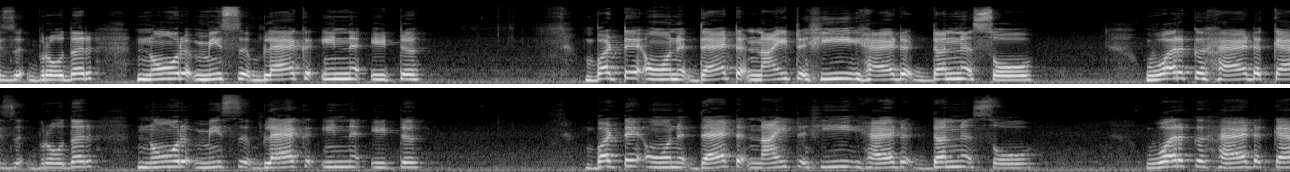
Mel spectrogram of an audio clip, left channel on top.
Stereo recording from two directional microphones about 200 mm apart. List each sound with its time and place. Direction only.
0.0 s a woman's voice: 35° left (ahead or behind)
5.6 s a woman's voice: 50° left (ahead or behind)
11.4 s a woman's voice: 45° left (ahead or behind)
